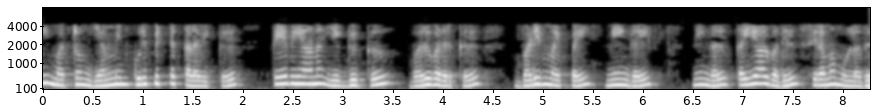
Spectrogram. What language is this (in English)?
Tamil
